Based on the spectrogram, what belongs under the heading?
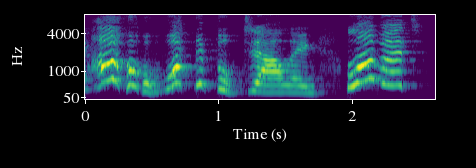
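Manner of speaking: very high, loud laughing delight; delighted squeal. Real, not acted. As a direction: gush over the good news. Delighted at gift.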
